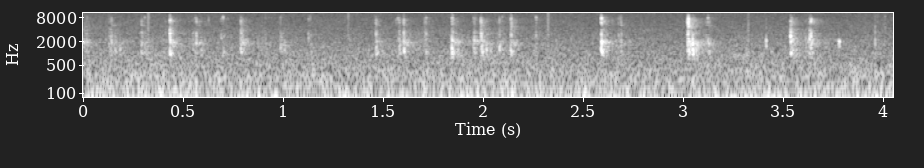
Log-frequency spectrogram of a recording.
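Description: Computer keyboard being typed on: a quick, irregular run of keystroke clicks as a short phrase is typed out.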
